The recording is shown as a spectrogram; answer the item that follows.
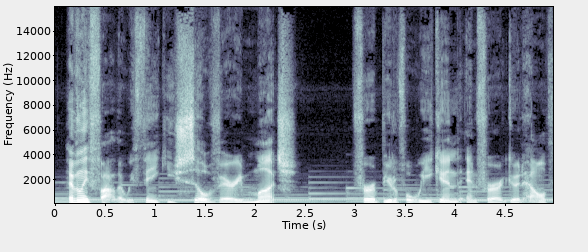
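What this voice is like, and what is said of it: Weakened, not fully recovered voice. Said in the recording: “trying to still take it easy on my voice. As you can hear, my voice is still a little not quite all there.”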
